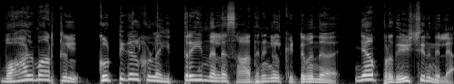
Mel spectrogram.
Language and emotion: Malayalam, surprised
